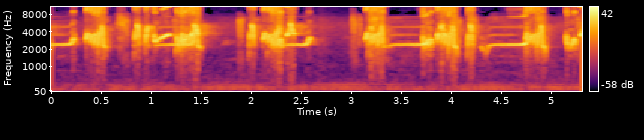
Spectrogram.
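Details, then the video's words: Bar-winged prinia fighting calls meant to draw in wild prinias: clusters of sharp scratchy chattering with a drawn-out level whistle, a brief pause mid-way, low background hum. "Suara burung prenjak pikat - prenjak tarung ribut ampuh memanggil prenjak liar"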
